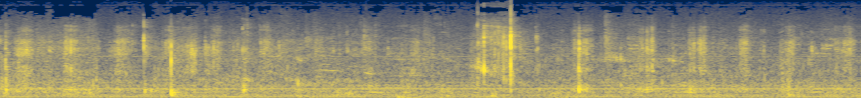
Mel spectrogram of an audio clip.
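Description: Close-up chewing of crunchy food, with wet mouth clicks and crackles. The loudest moment is a crisp crunching bite about five seconds in.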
